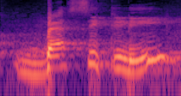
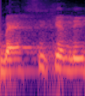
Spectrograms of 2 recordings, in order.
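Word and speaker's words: basically: লেখার পরে হি ওয়াজ বেসিকলি, বলছে বেসিকলি, আমরা অনেকে এটার উচ্চারণ বেসিক্যালি বলে থাকি, আসলে ওটা ভুল প্রোনাউন্সিয়েশন।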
